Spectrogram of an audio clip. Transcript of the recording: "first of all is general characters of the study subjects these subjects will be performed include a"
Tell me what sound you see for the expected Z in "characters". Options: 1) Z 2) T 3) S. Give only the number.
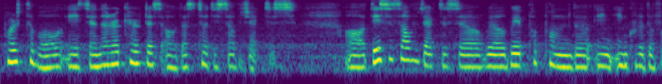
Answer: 3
